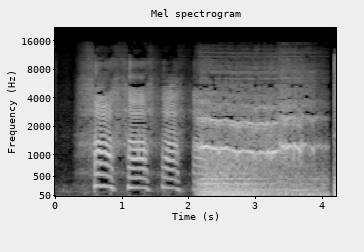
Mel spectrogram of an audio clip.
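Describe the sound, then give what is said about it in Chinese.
A car skids with a long, loud tire screech lasting about two seconds before ending in an abrupt impact as it hits a person. Three short vocal cries come first. “我刚出门就让汽车给撞了”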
